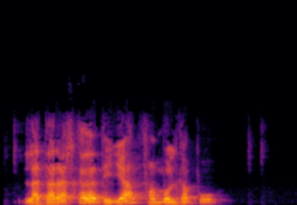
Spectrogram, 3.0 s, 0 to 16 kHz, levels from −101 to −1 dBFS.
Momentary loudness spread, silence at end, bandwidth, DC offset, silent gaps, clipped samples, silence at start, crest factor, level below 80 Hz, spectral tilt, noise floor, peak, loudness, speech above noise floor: 9 LU; 0.8 s; 7 kHz; under 0.1%; none; under 0.1%; 0.25 s; 18 dB; -70 dBFS; -6 dB/octave; -71 dBFS; -8 dBFS; -24 LUFS; 49 dB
